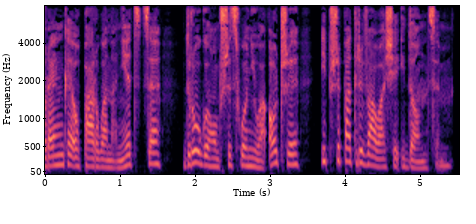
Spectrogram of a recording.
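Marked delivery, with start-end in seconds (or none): none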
